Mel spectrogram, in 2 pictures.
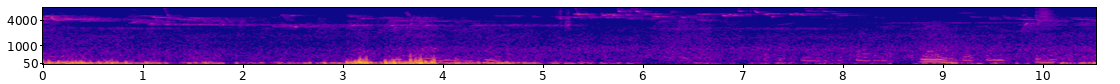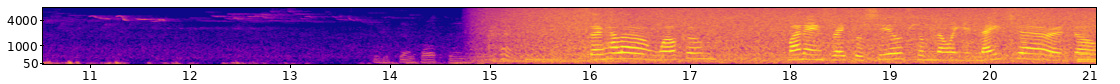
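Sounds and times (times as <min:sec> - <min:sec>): low rumbling: 0:14.8 - 0:21.0.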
